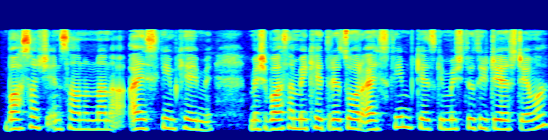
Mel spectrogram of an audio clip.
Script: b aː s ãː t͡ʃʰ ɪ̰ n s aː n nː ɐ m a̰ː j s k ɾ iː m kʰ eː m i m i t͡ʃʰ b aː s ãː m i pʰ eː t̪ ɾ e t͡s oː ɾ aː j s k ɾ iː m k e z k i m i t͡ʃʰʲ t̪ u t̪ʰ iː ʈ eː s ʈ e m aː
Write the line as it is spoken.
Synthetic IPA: b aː s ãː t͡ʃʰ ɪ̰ n s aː n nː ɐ n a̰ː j s k ɾ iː m kʰ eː m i m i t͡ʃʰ b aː s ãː m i kʰ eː t̪ ɾ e t͡s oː ɾ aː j s k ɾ iː m k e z k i m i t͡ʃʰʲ t̪ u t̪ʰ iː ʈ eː s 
